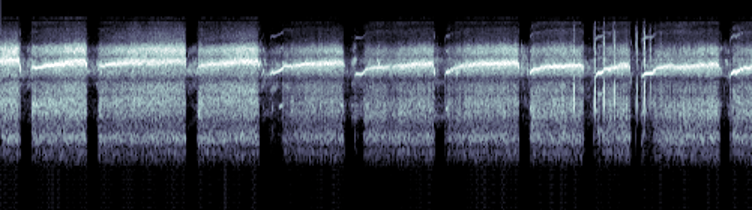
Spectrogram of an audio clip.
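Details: Swiftlet calling in an original old-style recording: loud buzzy high twitters in bursts of roughly a second, separated by short silences, each carrying a faint rising whistled note.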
